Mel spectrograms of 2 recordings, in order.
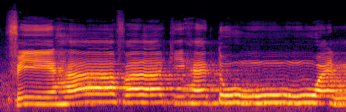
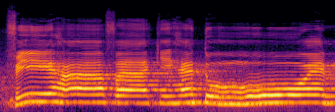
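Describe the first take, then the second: First: The final 'wan' sounds somewhat thick and heavy. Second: The final 'wan' sounds soft and light. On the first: "bunyi dia agak te tebal sedikit" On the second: "lembut, lin sifat dia"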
